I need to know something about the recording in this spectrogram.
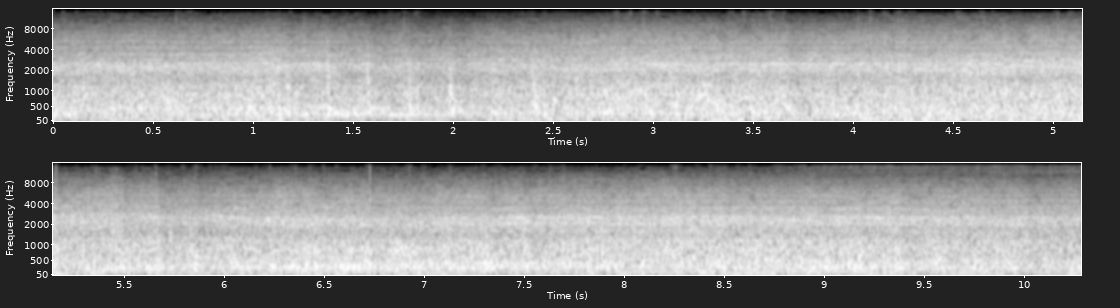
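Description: Train wheels clatter and squeal on the rails.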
